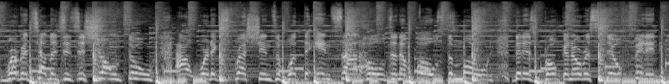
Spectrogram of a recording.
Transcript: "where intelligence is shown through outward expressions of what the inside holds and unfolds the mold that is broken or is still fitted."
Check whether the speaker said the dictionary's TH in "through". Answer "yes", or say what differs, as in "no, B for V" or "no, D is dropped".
yes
